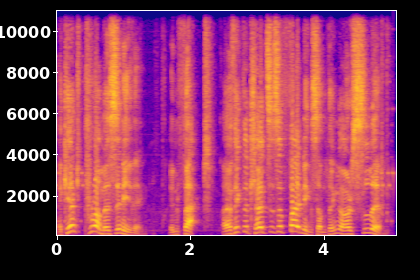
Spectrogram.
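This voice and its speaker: A man voicing a grave older lawyer in a video game, speaking in a measured, formal way. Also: high-pitched, sing-song, a little mellow, slightly rough, exaggerated voice. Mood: reluctant, formal. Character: grave, formal older male lawyer recounting old cases.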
